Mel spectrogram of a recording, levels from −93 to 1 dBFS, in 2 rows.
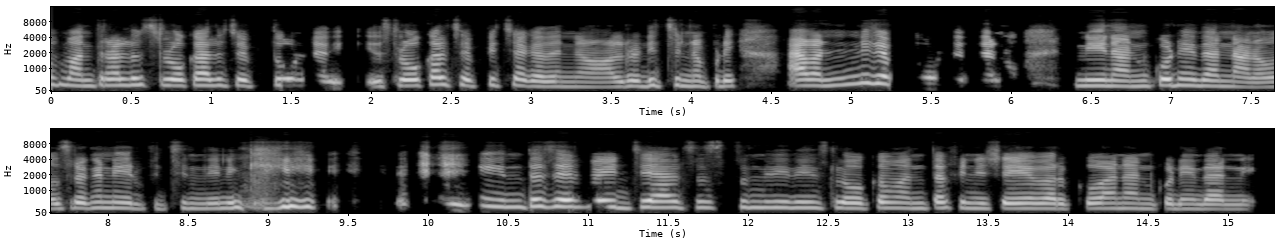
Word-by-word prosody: మంత్రాలు, 270 +3 +2
శ్లోకాలు 265 0 +3
చెప్తుంటది, 275 - -2 0.3
శ్లోకాలు - - +3
చెప్పించా 260 +2 -1
కదా 215 0 +1
నేను 205 -1 -5
ఆల్రేడీ 230 +4 -1
చిన్నప్పుడే 230 -2 -2 0.4
అవన్నీ 280 +8 +1
చెప్తూ 310 -1 +2
ఉంటది. 465 +7 -10
తను - - -1 0.5
నేను 250 -1 +5
అనుకునే 265 +4 +2
దాన్ని 225 -3 +1
అనవసరంగా 220 +5 -1
నేర్పించింది 215 0 -6
దీనికి, 230 -1 -2 1.4
ఇంత 280 +1 -3 0.2
సేపు 290 -1 +6
వెయిట్ 285 -4 +3
చేయాల్సొస్తుంది 260 0 -1 0.2
దీని - - -1 0.2
శ్లోకం 235 0 0
అంతా 225 +2 -1
ఫినిష్ 220 -2 -4
అయ్యేవరకు 220 -1 0
అనే 225 0 -4
అనుకునేదాన్ని. 200 -2 -4
245 Hz, 120 wpm, -25 LUFS, 220-270 Hz, 1.4 s, సేపు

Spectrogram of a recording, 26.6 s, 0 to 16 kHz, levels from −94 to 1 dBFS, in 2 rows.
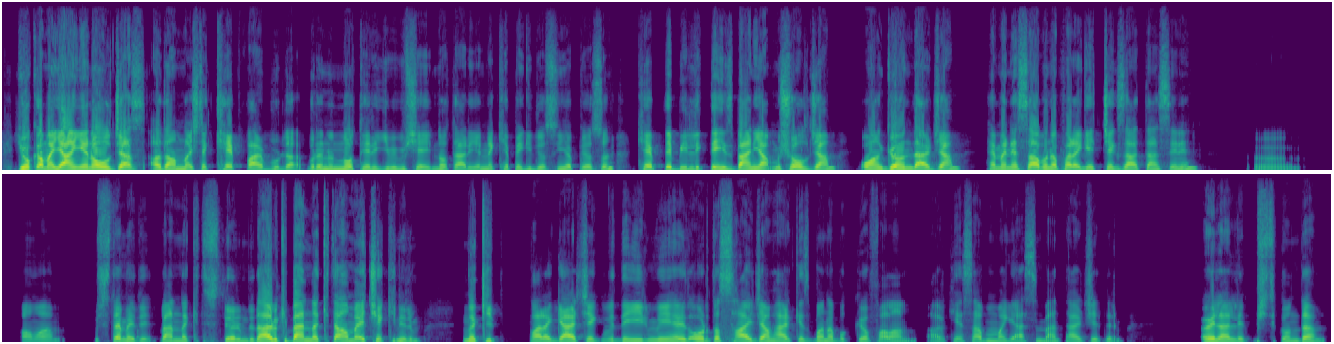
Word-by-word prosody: Yok 165 +6 +6
ama 170 -8 +8
yan 150 +3 +9
yana 175 -4 +6
olacağız 130 - +4
adamla. 120 +1 +2
İşte, 145 +2 -6
KEP 155 -2 -3
var 100 -4 +1
burada. 100 +3 -5
Buranın 110 -1 -2
noteri 110 -2 -1
gibi 110 +4 -6
bir 115 - -7
şey. 95 -5 -6
Noter 100 -4 -3
yerine 90 +6 -6
KEP'e 120 -1 -8
gidiyorsun, 100 -1 -9
yapıyorsun. 95 - -5 0.2
KEP'te 170 +3 0
birlikteyiz. 175 -11 -1
Ben 135 0 +6
yapmış 145 +2 0
olacağım. 125 - +2 0.2
O 150 - +4
an 155 -1 +4
göndereceğim. 150 - +4 0.2
Hemen 155 0 -1
hesabına 150 -1 +3
para 145 0 +2
geçecek 140 +1 -4
zaten 105 -6 -1
senin. 180 - -7 0.6
Iıı, - - -16 0.6
ama - - -9 0.4
istemedi. 105 - -3
"Ben 120 +1 -1
nakit 115 -1 -8
istiyorum." 90 -1 -4
dedi. 95 - -1
Hâlbuki 170 +7 +5
ben 195 -1 +6
nakit 190 +2 -2
almaya 195 -2 +3
çekinirim. 125 - -6 0.4
Nakit 130 +5 -2 0.3
para 120 0 +1
gerçek 125 +3 +1
mi, 140 0 -12
değil 145 +1 -3
mi? 150 0 -5
Evet, 145 -3 -1
orada 130 +4 0
sayacağım 130 +1 0
herkes 130 0 -5
bana 130 +1 -4
bakıyor 130 -1 -9
falan. 60 0 -8
Hâlbuki 100 +4 -14
hesabıma 105 -1 -8
gelsin. 100 +1 -10
Ben - - -8
tercih 95 0 -9
ederim. - - -15 0.8
Öyle, 150 0 +4
halletmiştik 110 -4 -5
onu 100 0 -7
da. 160 +1 +1
130 Hz, 155 wpm, -21 LUFS, 110-150 Hz, 0.8 s, yan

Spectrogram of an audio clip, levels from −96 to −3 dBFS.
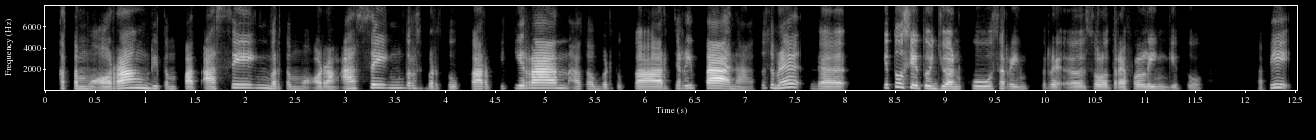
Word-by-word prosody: ketemu 200 -2 -7 0.2
orang 260 +4 +5
di 210 - -7
tempat 185 -1 -4
asing, 260 +7 -2
bertemu 190 -2 -10
orang 185 -1 -3
asing, 260 +5 -3
terus 230 -1 -10
bertukar 195 +1 -4
pikiran 250 +2 +5
atau 190 +1 -10
bertukar 190 0 0
cerita. 235 0 +7
Nah 175 -3 -12
itu 250 - -21
sebenernya 290 +5 -1
da 195 -1 -3 0.5
itu 290 +5 -4
sih 260 -4 +1
tujuanku 205 -2 -3
sering 195 -2 -7 0.2
tre 190 -1 -9
eee, 180 +1 -7
solo 185 -1 -4
travelling 185 +1 -5
gitu. 155 -1 -19 0.6
Tapi, 295 +2 -5
200 Hz, 135 wpm, -24 LUFS, 190-245 Hz, 0.6 s, cerita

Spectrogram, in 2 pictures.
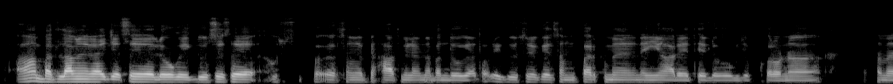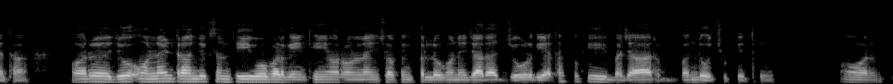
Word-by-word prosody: हाँ, 140 +5 0
बदलाव 125 0 +5
में 125 0 +4
रहा 125 0 +6
जैसे 120 0 +5
लोग 115 0 +4
एक-दूसरे 115 +1 0
से 115 +1 +4 0.2
उस - - -17 0.2
अ, - - -6 0.2
समय 110 -1 -7
पे 100 - -10
हाथ 105 -1 0
मिलाना 105 0 -6
बंद 100 0 -5
हो 100 - -1
गया 100 0 -2
था, - - -10
एक-दूसरे 115 0 -6
के 115 0 -2
संपर्क 110 +1 -5
में 110 -1 -5
नहीं 105 -1 -4
आ 105 -1 -4
रहे 100 0 -2
थे 100 - -3
लोग, 100 0 -6
जब 100 - -11
कोरोना 95 0 -4 0.3
का - - -35
समय 100 -1 -4
था 100 0 -5 0.5
और 130 +1 +3 0.2
जो 130 +1 +5 0.2
ऑनलाइन 135 +2 +3
ट्रांजेक्शन 130 -1 +2
थीं, 125 +1 +2
वो 125 0 +6
बढ़ 120 -1 +5
गईं 115 0 -3
थीं 120 -1 -4
और 115 -1 -2
ऑनलाइन 115 0 -3
शॉपिंग 110 0 -4
पर - - -1
लोगों 110 0 0
ने 110 0 -4
ज़्यादा 110 +1 +5 0.2
जोर 110 +2 +1
दिया 105 0 +1
था 135 - -9
क्योंकि 130 -1 -4
बजार 110 +1 +3 0.2
बंद 110 +1 -4
हो - - +3
चुके - - -12
थे 100 - -18 0.7
और 110 -3 -5
115 Hz, 195 wpm, -24 LUFS, 105-120 Hz, 0.7 s, रहा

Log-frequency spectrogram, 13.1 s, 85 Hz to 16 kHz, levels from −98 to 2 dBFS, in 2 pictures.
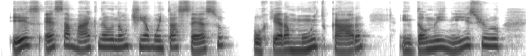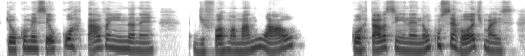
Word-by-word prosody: Esse 235 +9 +3
essa 210 +5 +1
máquina 190 +3 -2
eu 205 0 0
não 200 +3 -2
tinha 220 -4 -2
muito 190 -1 -4
acesso, 170 +2 -2 0.3
porque 145 -1 -3
era 145 +1 +4
muito 175 +7 -2
cara, 150 +3 0 0.4
então 150 0 -3
no 175 +2 -1
início 215 - -3 0.4
que - - -1
eu 160 - +3
comecei 175 +1 +1
eu - - +1
cortava 210 0 0
ainda, 175 -5 -2
né, 150 +1 -6 0.5
de 140 -2 -9
forma 145 +1 +2
manual, 175 - +2 0.6
cortava 155 +1 +5
assim, 185 -4 -2
né, 150 -1 -1
não 150 +5 -1
com 235 - -3
serrote, 205 -3 +3
mas 150 -2 -3
175 Hz, 145 wpm, -24 LUFS, 150-205 Hz, 0.6 s, cortava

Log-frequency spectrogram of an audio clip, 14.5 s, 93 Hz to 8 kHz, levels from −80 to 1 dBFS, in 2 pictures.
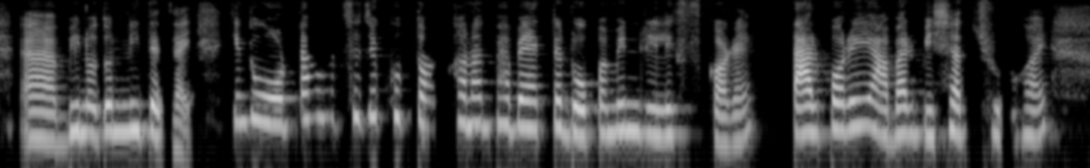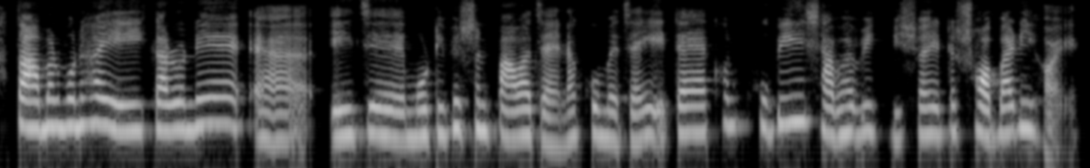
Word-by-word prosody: অ্যা 210 - +4 0.2
বিনোদন 245 0 +2
নিতে 255 -1 +3
চাই। - - -2 0.3
কিন্তু 320 +2 -2
ওটা 295 +3 +1
হচ্ছে 355 +1 -10
যে - - +2
খুব 365 -2 -2
তৎক্ষণাৎভাবে 295 0 0
একটা 275 +1 -1
dopamine 240 +3 +2
রিলিজ 225 +1 -2 0.2
করে। 190 +1 +1 0.3
তারপরেই 260 +4 +6
আবার 230 +2 +3
বিষাদ 225 +1 +1
শুরু 220 -3 -9
হয়। 215 +1 -2 0.4
তো - - +2
আমার 280 +1 +2
মনে 285 0 +1
হয় 300 -2 +2
এই 250 - -1
কারণে 260 +2 +1 0.3
অ্যা 200 -2 0 0.4
এইযে 230 +1 -2 0.3
মোটিভেশন 250 +4 -2
পাওয়া 210 +1 +4
যায় 180 -2 -2
না, - - -2
কমে 215 -3 -4
যায়। 195 +3 -3
এটা 235 - -2
এখন 285 +5 -10
খুবই 295 +3 -3 0.2
স্বাভাবিক 235 +1 -2
বিষয়। 230 +2 -5
এটা 245 +2 -9
সবারই 235 +2 +3
হয়। - - -5
245 Hz, 170 wpm, -24 LUFS, 225-280 Hz, 0.4 s, তারপরেই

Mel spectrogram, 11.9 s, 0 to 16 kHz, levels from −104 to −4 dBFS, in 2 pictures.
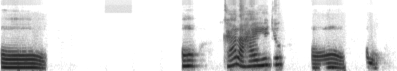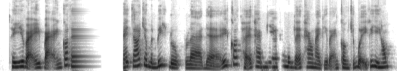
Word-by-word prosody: Ồ! 205 -3 +5 2.0
Ô, 285 0 +1 0.3
khá 295 +6 0
là 275 - +4
hay 265 +2 +2
á 310 +3 +4
chứ! 345 +1 -2 0.4
Ồ! 200 0 0 0.3
Ừm, 215 -4 -4 0.5
thì 230 - +4
như 255 - +6
vậy 205 -3 +3
bạn 200 -2 0
có 320 - +1
thể 255 -1 -4 0.6
nói 280 +2 +3
cho 310 - +3
mình 225 -7 +1
biết 315 +6 +1
được 185 -4 -1
là 175 -3 0
để 155 - -1
có 360 - -1
thể - - -1
tham 240 -2 -1
gia 230 - -9
cái 220 +4 -3
môn 235 - 0
thể 195 +2 0
thao 225 -1 -1
này 185 -3 0
thì 165 - -3
bạn 180 +3 -5
cần 190 -2 0
chuẩn 200 +5 -5
bị - - 0
cái 270 - +2
gì 245 - +5
hông? 225 +2 +2
220 Hz, 195 wpm, -23 LUFS, 195-265 Hz, 2.0 s, như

